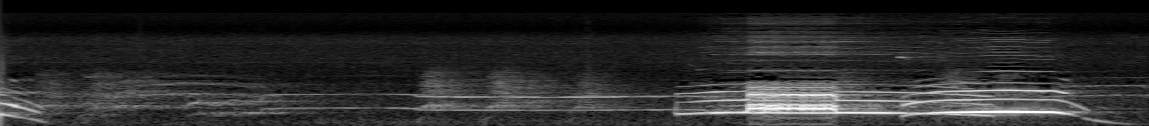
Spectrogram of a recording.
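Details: Captive Mexican gray wolves at a conservation center in South Salem, New York, in a group chorus with Arctic gray, Rocky Mountain gray and red wolves: long, smooth, overlapping howls sliding up and down, several voices layered, swelling loud near the end.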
